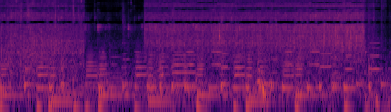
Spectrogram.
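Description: Blended spice paste frying in hot oil in a wok, a steady sizzle that drops out briefly about two seconds in and stops shortly before the end. Background music plays throughout.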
